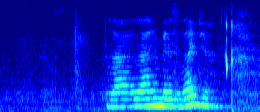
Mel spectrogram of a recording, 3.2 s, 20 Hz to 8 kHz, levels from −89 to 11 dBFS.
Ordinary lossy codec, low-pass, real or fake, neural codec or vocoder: none; 7.2 kHz; real; none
